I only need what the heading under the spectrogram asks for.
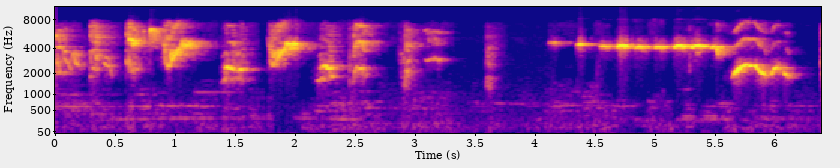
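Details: Oriental magpie-robin, a kept bird in full song, delivering quick varied chirps and rasps, then a sustained high whistle that ends in looping, warbled notes.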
